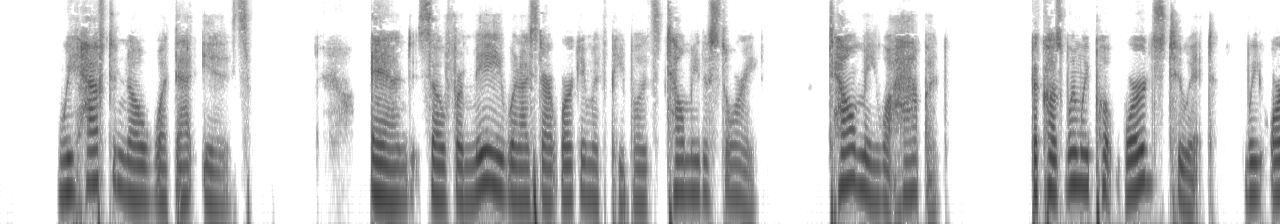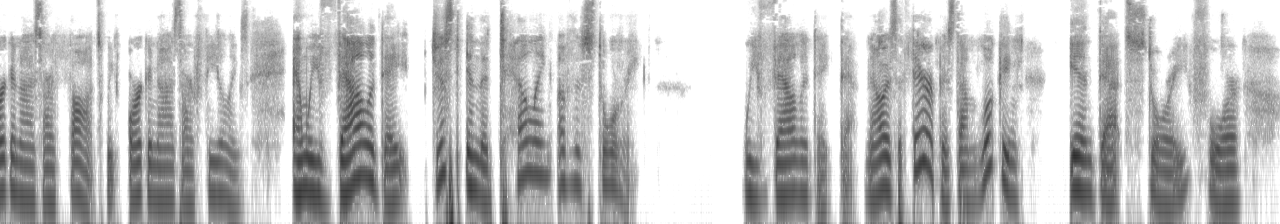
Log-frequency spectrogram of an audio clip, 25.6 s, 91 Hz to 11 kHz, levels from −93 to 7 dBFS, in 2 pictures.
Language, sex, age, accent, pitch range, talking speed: English, female, 50-69, American, 150-180 Hz, 150 wpm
